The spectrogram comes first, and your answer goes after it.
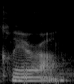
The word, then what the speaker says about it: Clara: Is it Claraara or Cuz I have a friend called Clara and they spell it like that, but it's it's pronounced Clara.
